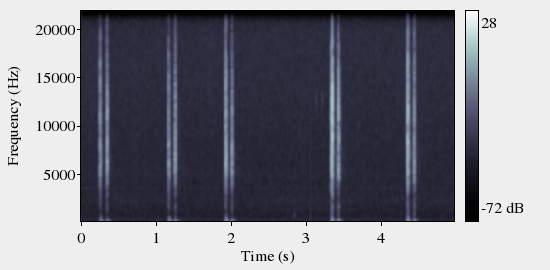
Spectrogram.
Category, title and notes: Sound effects > Objects / House appliances
MBA Space-bar Multi-take MS
Subject : A keypress from a Macbook Air M2 Keyboard. Date YMD : 2025 03 29 Location : Saint-Assiscle, South of France. Hardware : Zoom H2N, MS mode. Weather : Processing : Trimmed and Normalized in Audacity.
